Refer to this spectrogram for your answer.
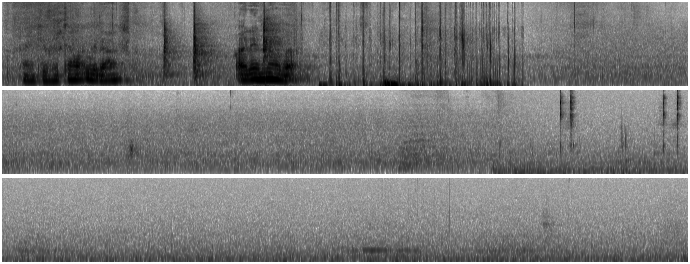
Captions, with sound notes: Thank you for telling me that. I didn't know that. (cards flipping) (mouse clicking)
